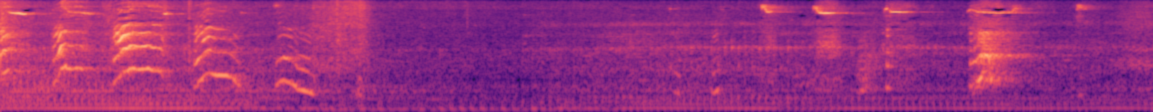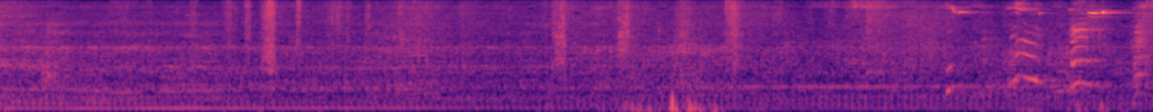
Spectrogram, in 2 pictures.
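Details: Pug puppy a little over one month old, trying to climb into a car to get back to its mother, gives brief high rising whines early on and again midway, over a steady low hum with a dull thump.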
